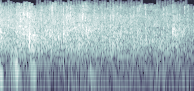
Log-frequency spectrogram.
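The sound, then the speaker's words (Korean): Audience applause as church deaconesses are introduced at a gathering, a soft, steady patter of many hands clapping that stays fairly quiet and even for about two seconds. “박수 한번 주시죠.”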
